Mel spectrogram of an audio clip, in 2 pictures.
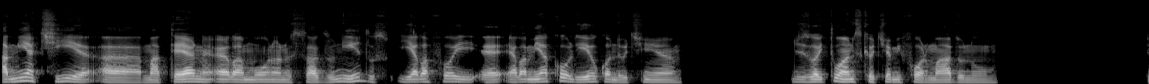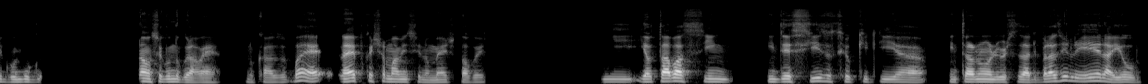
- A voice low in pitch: Yes, low, 115 Hz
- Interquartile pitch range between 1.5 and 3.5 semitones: Yes, average, 2.9 semitones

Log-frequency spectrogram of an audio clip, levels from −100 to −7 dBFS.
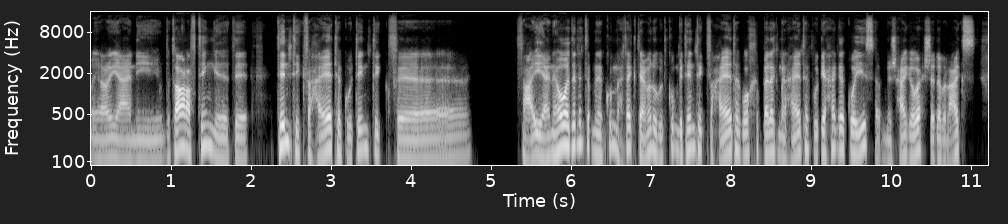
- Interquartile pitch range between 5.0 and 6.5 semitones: Yes, wide, 5.5 semitones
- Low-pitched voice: Yes, low, 125 Hz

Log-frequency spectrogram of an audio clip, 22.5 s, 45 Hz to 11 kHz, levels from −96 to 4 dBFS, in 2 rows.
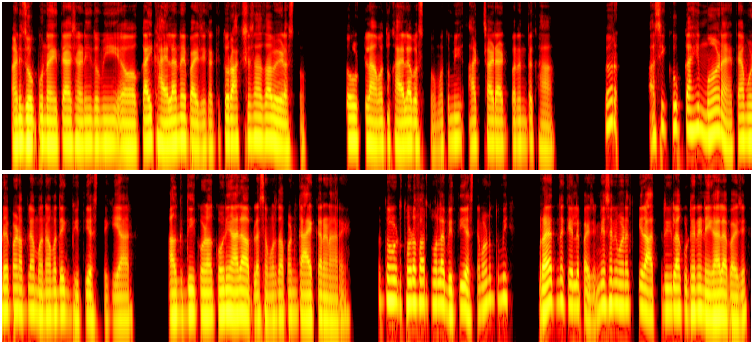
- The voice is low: Yes, low, 120 Hz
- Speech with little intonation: No, average, 3.1 semitones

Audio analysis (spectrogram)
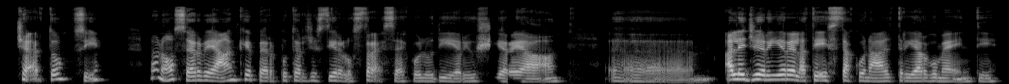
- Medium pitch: Yes, medium, 165 Hz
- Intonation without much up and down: No, wide, 6.2 semitones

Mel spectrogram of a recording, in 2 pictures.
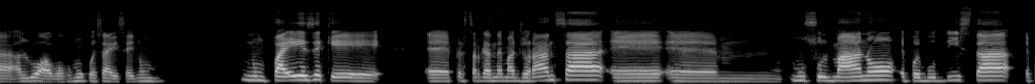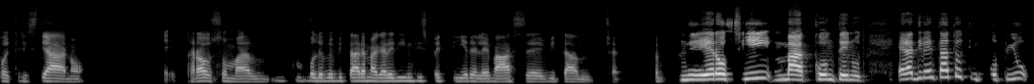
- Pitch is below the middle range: No, medium, 160 Hz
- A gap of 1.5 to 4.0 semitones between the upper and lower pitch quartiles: No, wide, 5.5 semitones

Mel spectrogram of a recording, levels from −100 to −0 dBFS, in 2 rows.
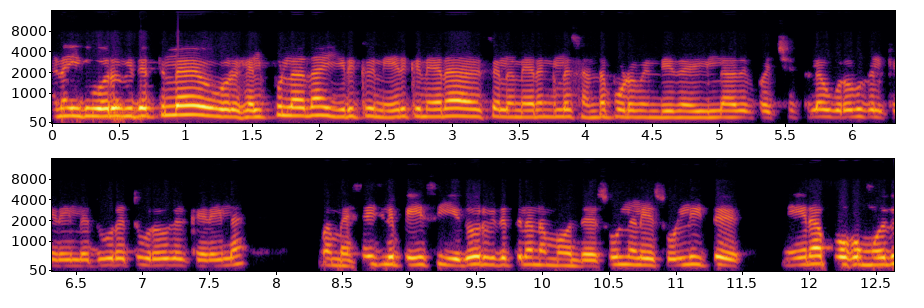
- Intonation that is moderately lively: No, narrow, 2.3 semitones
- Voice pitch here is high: Yes, high, 225 Hz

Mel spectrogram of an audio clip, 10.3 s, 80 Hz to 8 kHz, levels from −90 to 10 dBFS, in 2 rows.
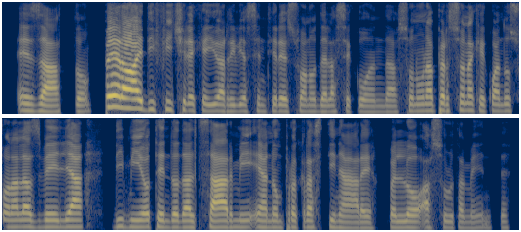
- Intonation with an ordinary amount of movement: No, narrow, 1.7 semitones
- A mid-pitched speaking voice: Yes, medium, 165 Hz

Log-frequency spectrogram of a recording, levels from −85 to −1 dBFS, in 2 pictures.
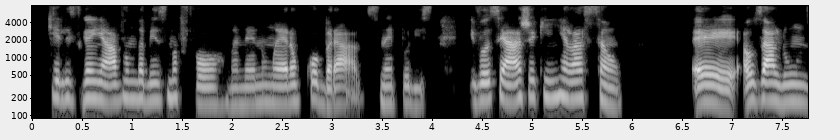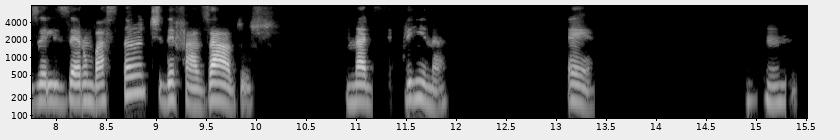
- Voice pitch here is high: No, medium, 175 Hz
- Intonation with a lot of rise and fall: No, average, 2.8 semitones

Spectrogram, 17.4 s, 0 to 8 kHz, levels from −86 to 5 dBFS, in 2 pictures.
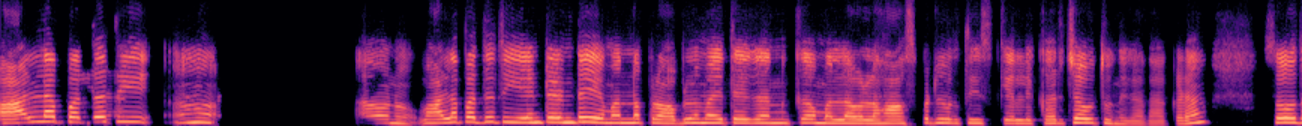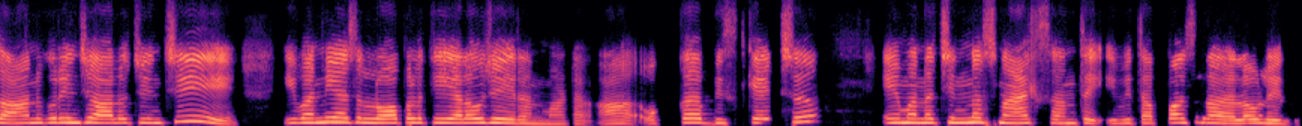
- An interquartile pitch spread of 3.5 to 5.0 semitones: No, average, 3.1 semitones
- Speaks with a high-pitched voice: Yes, high, 245 Hz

